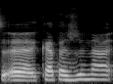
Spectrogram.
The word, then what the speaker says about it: Katarzyna: Yes, this is Katarzyna. It's Polish name, so I know it's really difficult to pronounce, for English-speaking people.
